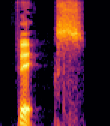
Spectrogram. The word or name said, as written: fix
